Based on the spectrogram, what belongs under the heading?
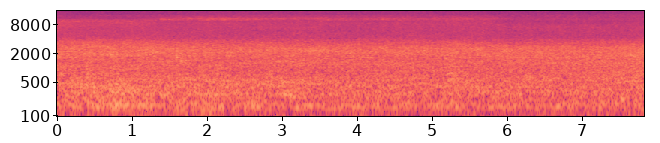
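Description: Heavy rain pouring down, a steady even hiss of a downpour.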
